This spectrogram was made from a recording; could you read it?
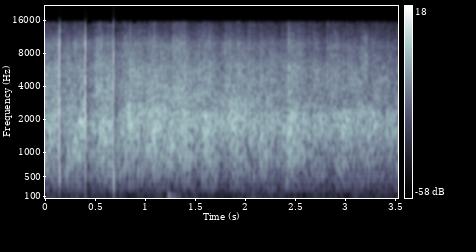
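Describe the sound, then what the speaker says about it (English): An audience at a science awards ceremony bursts into sustained applause after a few sharp claps at the start, a steady wash of clapping with no voices. "let's give a big round of applause."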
